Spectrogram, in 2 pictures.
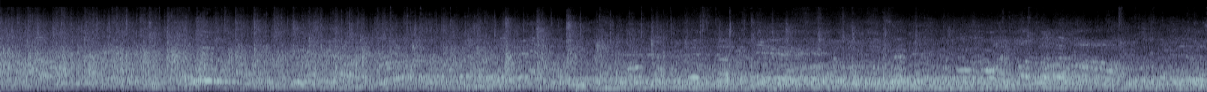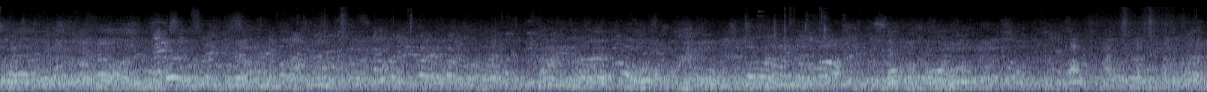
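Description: Young men shout and talk excitedly outdoors.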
